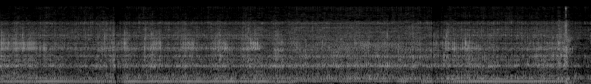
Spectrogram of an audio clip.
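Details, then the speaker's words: Dishwasher pump motor that would not run at full speed, run on the bench with capacitor connection tested: steady harsh roar and hiss because water got inside it, with a crackle from the bearing; motor roar from water ingress. "Le moteur rugit. Il y a de l'eau dedans. À cause de ça."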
